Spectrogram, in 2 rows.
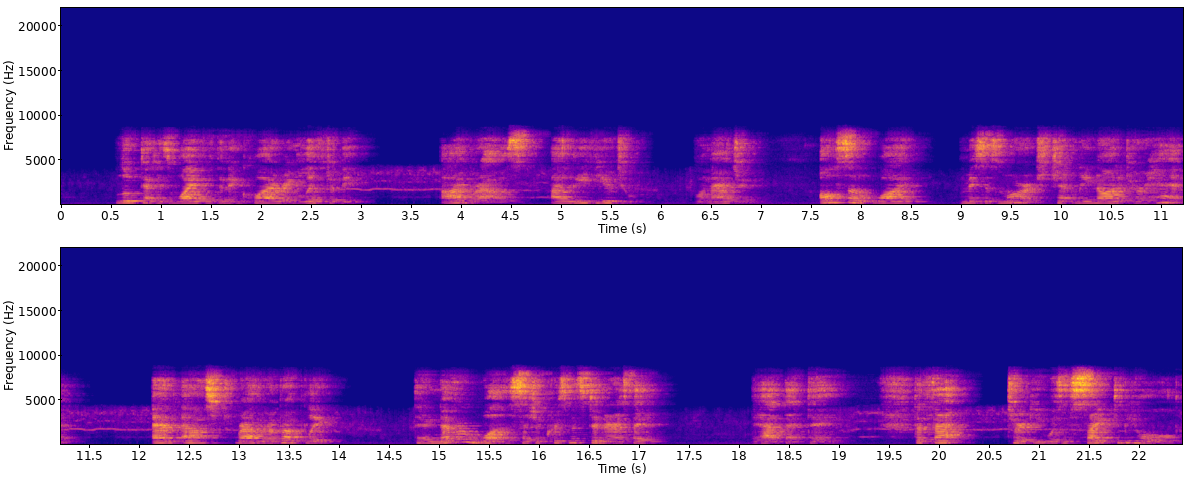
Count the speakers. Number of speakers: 1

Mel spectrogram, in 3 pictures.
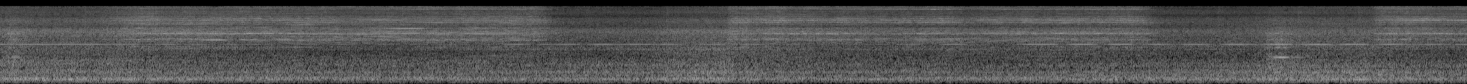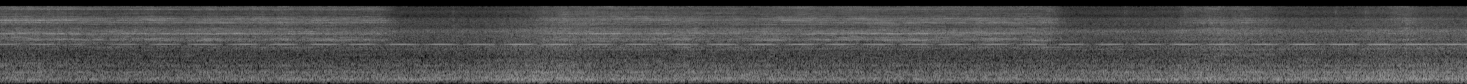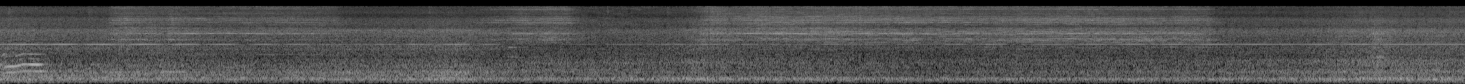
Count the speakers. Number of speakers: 0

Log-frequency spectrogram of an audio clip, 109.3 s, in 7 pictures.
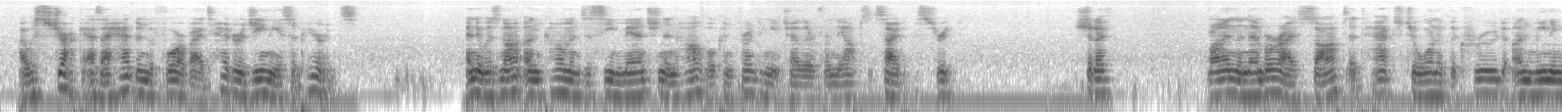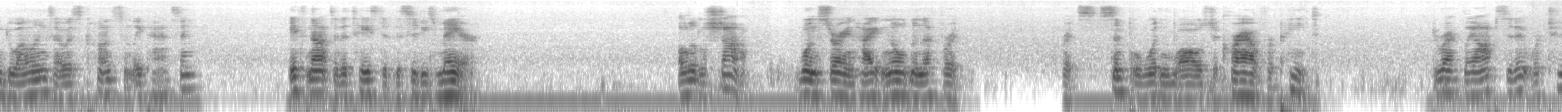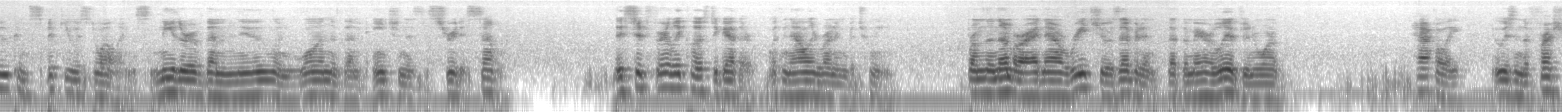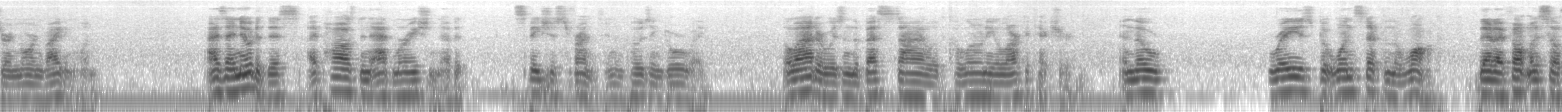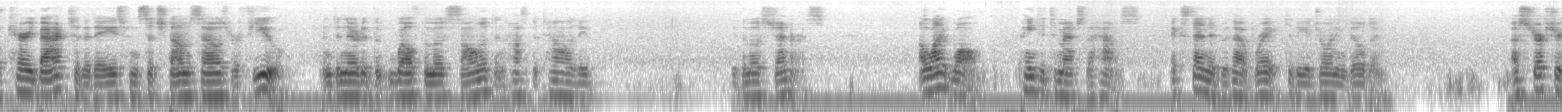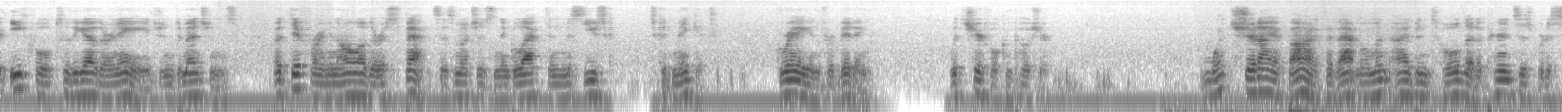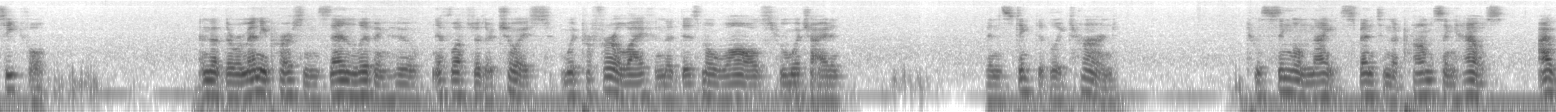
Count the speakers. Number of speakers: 1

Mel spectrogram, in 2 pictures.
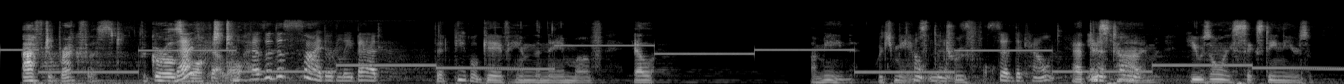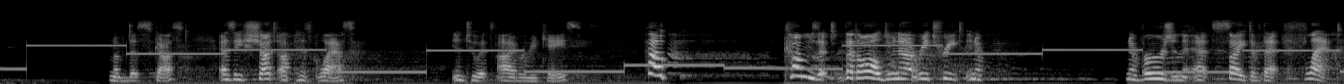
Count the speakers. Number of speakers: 3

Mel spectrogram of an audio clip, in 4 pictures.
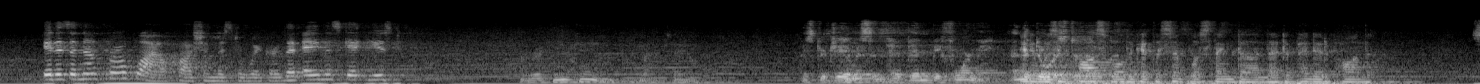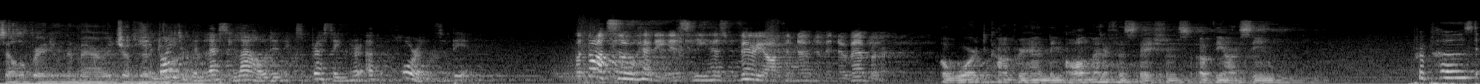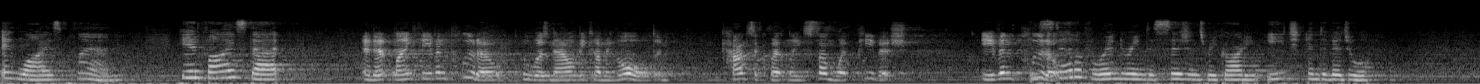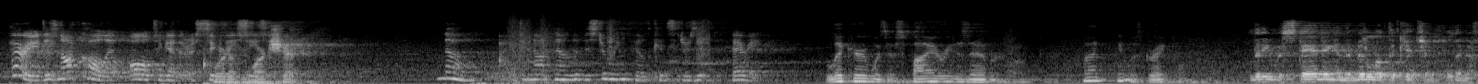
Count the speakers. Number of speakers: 10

